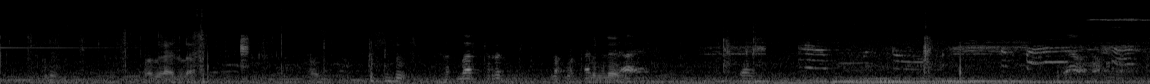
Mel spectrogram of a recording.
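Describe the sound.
A songbird chirps in short, bright bursts that grow busier toward the end, mixed with people talking and scattered tapping and clicking sounds.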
